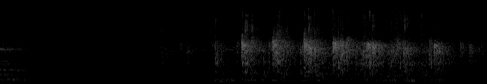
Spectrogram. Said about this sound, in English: That should have been more than 10 of you clapping.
